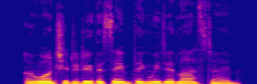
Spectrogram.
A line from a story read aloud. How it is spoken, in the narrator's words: the witch giggled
